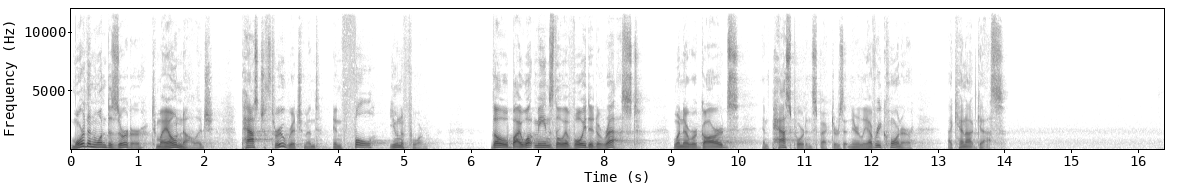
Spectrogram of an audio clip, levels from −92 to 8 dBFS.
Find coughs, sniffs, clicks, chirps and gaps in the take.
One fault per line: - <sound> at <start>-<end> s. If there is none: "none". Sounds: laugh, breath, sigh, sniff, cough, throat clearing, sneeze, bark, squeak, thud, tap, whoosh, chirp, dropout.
none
